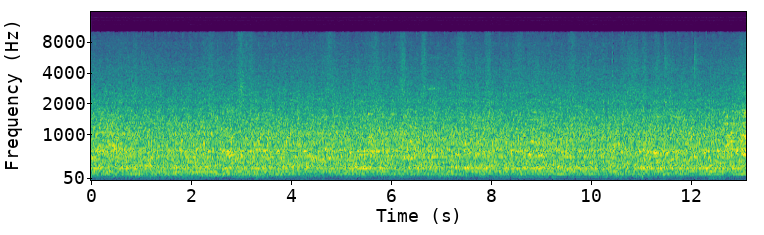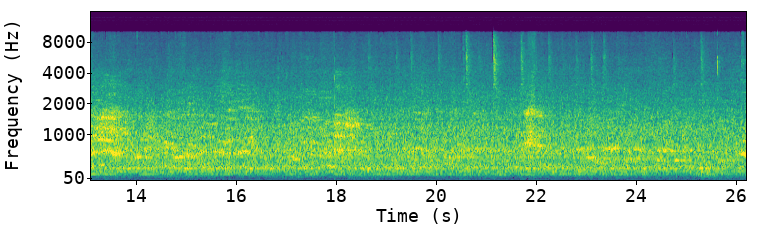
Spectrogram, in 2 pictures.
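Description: Fabric rustles softly as a tie is knotted.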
